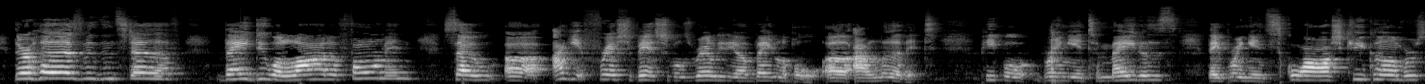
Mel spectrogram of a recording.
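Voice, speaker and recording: Speaking very slowly, a woman with a medium pitch uses lively intonation and a Southern US accent. Her loudness swings widely, and noticeable background noise is present. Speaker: cooking show host. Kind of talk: cooking tutorial. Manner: casual, chatty.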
